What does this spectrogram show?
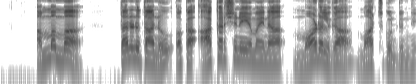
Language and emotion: Telugu, neutral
